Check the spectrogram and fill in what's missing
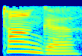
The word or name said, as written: Tonga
